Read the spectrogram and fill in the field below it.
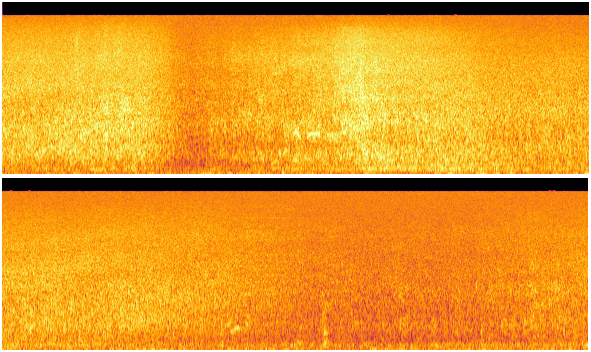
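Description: Waves break and wash onto a shore.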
